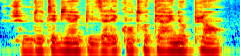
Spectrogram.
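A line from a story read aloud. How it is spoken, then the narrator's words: Murmured. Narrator (French): murmura Manon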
